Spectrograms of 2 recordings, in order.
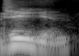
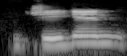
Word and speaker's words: Jigen: Jigen. Jigen with the G. It's with a J, but they pronounce it as G with a G.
